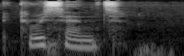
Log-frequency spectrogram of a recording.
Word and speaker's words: crescent: Crescent. Crescent. Did you see in all the words the letter C followed the letter S, and we didn't pronunciate it or pronounce it?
